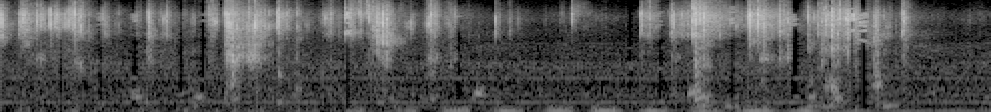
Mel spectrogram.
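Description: Hockey card pack wrapper crinkling and tearing in the hands as the pack is pulled open, in short irregular crackles.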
